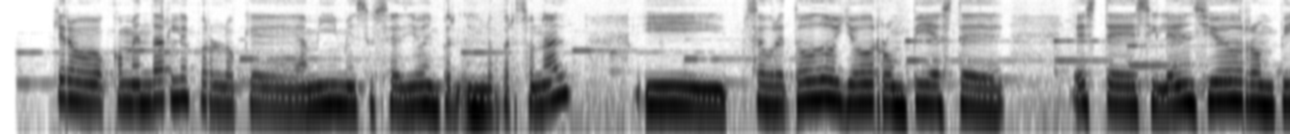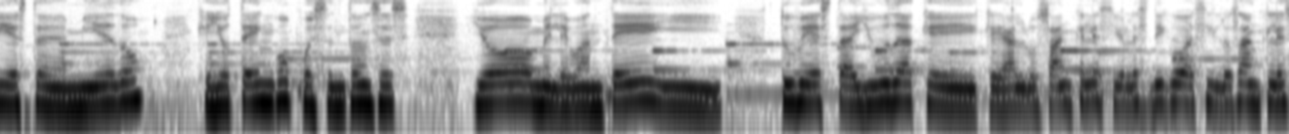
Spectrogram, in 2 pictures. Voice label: campaña testimonios indigena

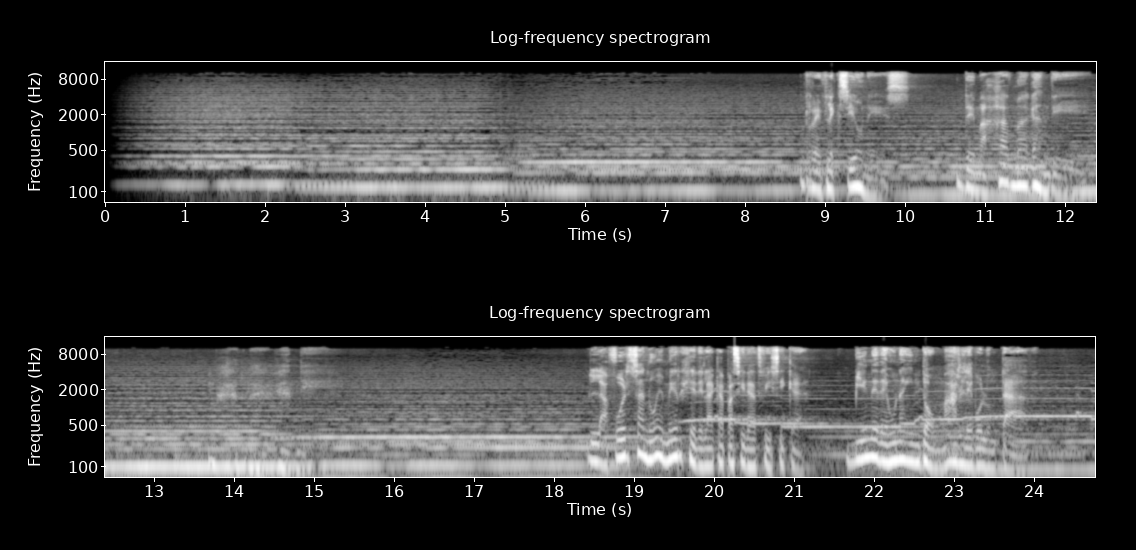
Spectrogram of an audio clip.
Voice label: locutor emotivo; mahatma gandhi

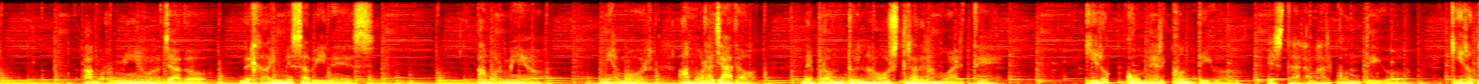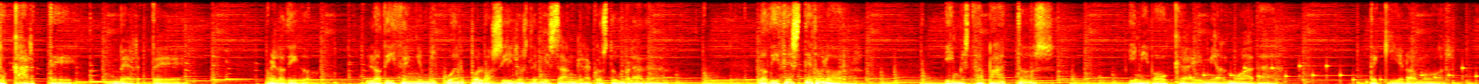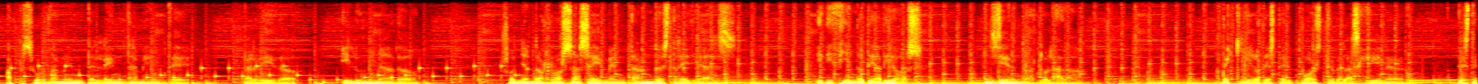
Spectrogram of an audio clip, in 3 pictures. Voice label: poema romantico; jaime sabines; amor mio

